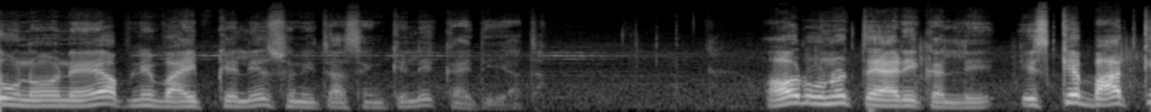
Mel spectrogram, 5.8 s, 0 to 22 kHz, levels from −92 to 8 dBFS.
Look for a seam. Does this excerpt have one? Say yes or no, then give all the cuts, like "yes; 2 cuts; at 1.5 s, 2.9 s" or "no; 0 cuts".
no; 0 cuts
